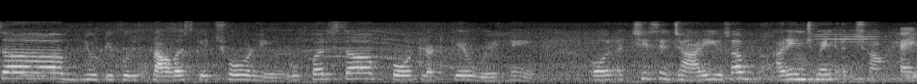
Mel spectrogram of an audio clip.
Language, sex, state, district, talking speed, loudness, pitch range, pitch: Hindi, female, Maharashtra, Mumbai Suburban, 150 wpm, -18 LUFS, 205-260 Hz, 220 Hz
